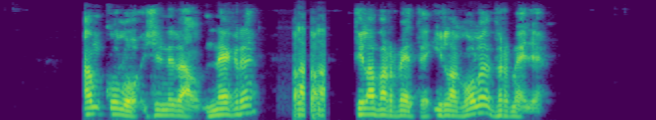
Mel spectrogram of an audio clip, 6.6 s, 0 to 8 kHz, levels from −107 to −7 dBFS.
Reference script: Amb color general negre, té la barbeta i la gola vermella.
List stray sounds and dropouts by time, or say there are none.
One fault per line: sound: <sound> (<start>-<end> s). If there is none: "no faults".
sound: laugh (2.9-3.3 s)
